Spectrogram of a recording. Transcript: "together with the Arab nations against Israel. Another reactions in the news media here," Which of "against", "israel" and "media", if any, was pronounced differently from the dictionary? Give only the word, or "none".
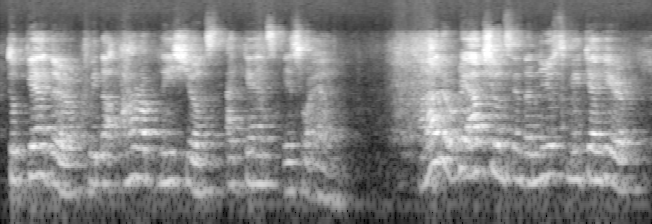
israel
